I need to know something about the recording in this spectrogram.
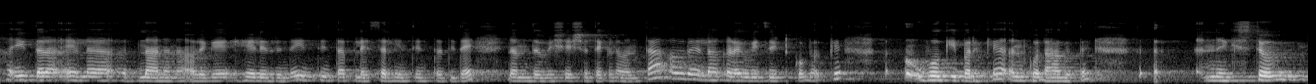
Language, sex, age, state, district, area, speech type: Kannada, female, 30-45, Karnataka, Hassan, urban, spontaneous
